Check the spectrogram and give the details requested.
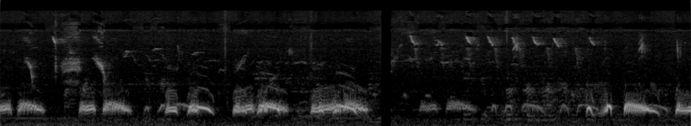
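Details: Spotted doves calling during trapping, a decoy luring wild doves. Mellow cooing phrases, each a short coo followed by a longer falling croo, repeat about once a second, with overlapping callers and a brief silence midway.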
